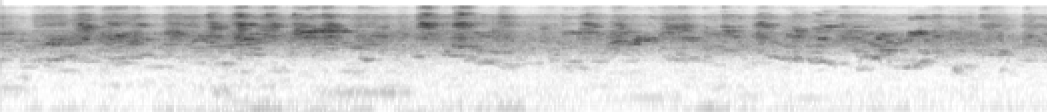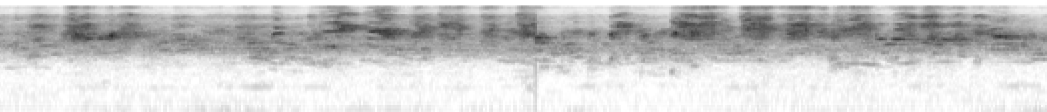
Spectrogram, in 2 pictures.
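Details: Morning aviary warbling from a pair of budgerigars: a steady, unbroken stream of high, scratchy chirps and twitters with no pauses, lively and even throughout.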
